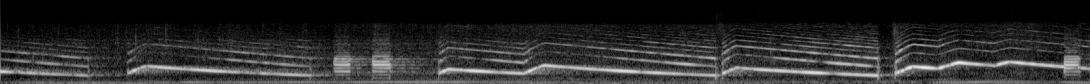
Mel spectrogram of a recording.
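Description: Electronic police siren from a PA300 siren amplifier cycling through its tones: long falling wails that jump back up and sweep down again every one and a half to two seconds, two short horn blasts about three and a half seconds in, and a quicker rising-and-falling warble in the last two seconds, cut off by a steady horn tone at the very end.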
